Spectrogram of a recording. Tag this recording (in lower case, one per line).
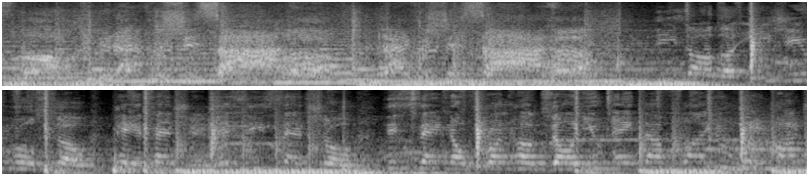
gospel music
music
